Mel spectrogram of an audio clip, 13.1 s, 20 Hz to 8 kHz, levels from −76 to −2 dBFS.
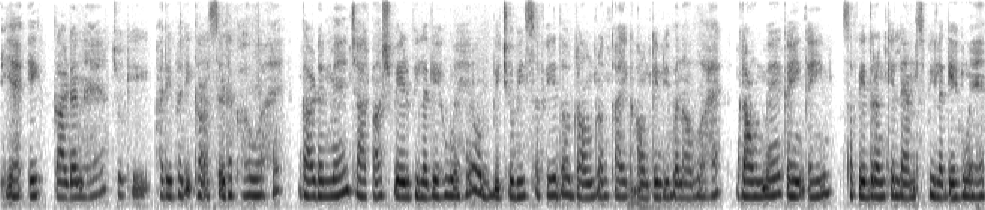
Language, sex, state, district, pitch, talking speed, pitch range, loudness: Hindi, female, Uttar Pradesh, Budaun, 225 Hz, 200 wpm, 215-235 Hz, -18 LUFS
